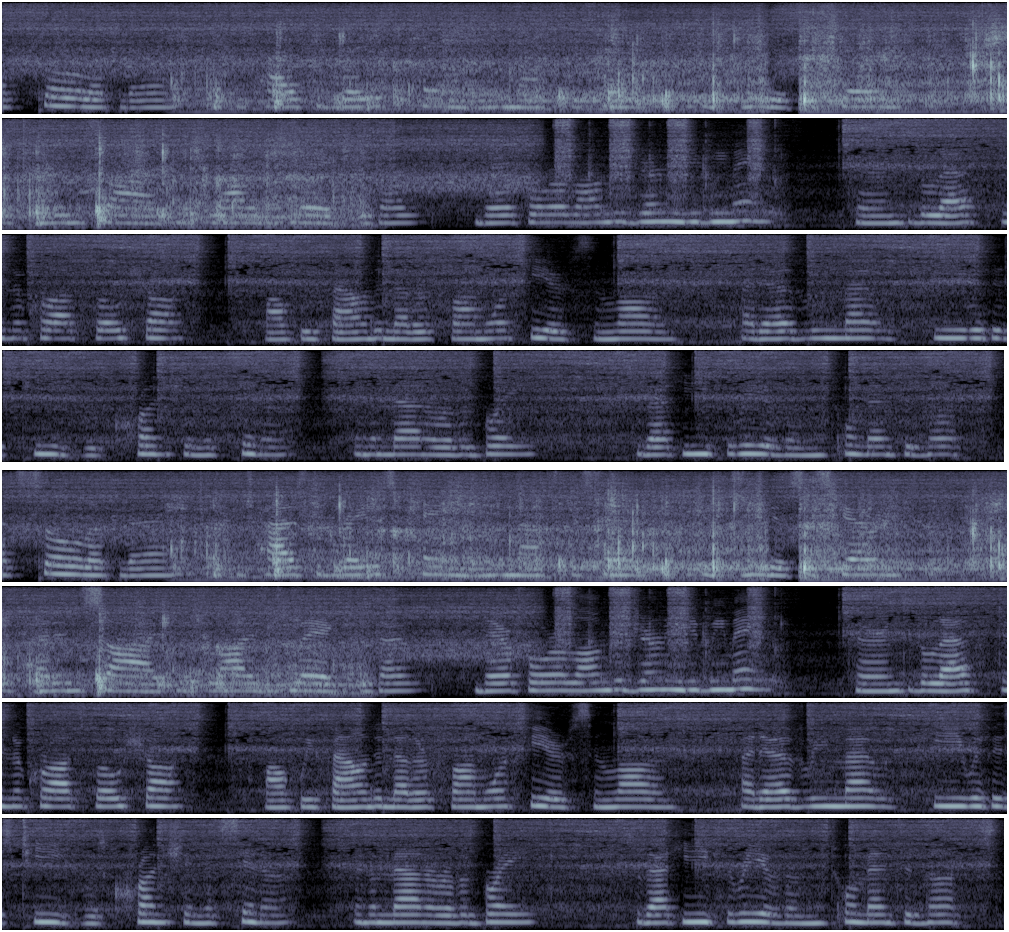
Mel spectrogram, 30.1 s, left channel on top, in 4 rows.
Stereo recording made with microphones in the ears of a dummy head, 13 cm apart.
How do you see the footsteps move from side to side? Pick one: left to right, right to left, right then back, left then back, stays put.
right to left.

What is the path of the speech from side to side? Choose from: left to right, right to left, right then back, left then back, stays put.
stays put.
